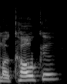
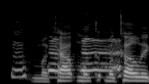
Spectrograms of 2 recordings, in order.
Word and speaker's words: Macaulay: I could not pronounce his name to save my life. I was about to call him Makoka, like Makoka. I'm about to say Makoke, but I'm like, let me get you to pronounce it. Macaulay Culkin.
